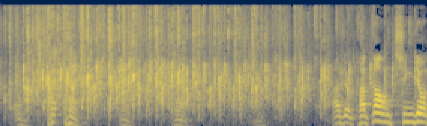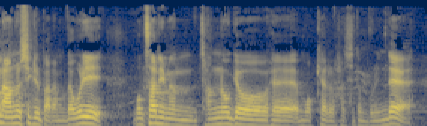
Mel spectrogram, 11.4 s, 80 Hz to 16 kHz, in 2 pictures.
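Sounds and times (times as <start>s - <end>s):
roomful of people applauding to welcome guests: 0.0s - 5.6s
speech: 0.2s - 2.7s, 4.4s - 11.3s.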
